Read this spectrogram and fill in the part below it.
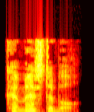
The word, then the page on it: comestible: British English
